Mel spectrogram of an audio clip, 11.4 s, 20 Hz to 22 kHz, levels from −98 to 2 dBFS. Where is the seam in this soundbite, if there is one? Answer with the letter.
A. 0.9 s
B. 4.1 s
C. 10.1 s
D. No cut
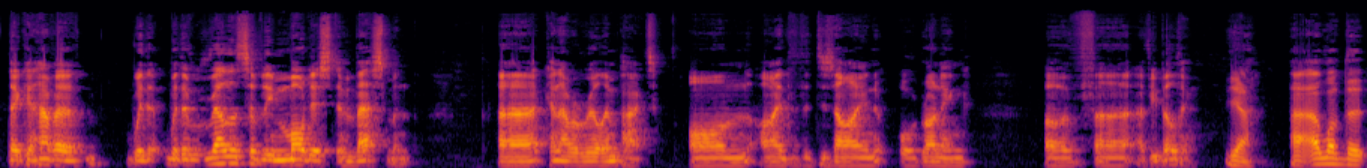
D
